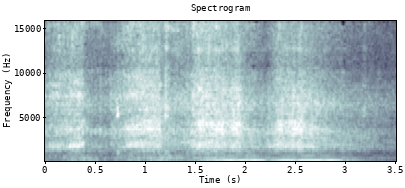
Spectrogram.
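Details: 2012 Toyota Fortuner with a turbo timer, fixed after it suddenly stalled on the road and would crank but not start (key–ECM immobilizer communication fault), revved after restart: climbs smoothly through clean revs and settles back; healthy.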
